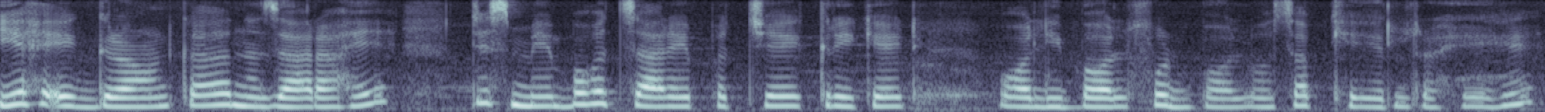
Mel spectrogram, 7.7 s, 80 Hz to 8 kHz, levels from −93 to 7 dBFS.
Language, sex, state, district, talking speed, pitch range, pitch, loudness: Hindi, female, Bihar, Madhepura, 140 wpm, 230-270 Hz, 245 Hz, -15 LUFS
